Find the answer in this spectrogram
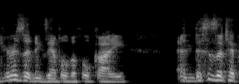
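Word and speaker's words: phulkari: this is called a fulcari so fulcari loosely literally translates to flower work so it's spelled p-h-u-l-k-a-r-i the first part of the word is full meaning flower and the last part is work flower work and it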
